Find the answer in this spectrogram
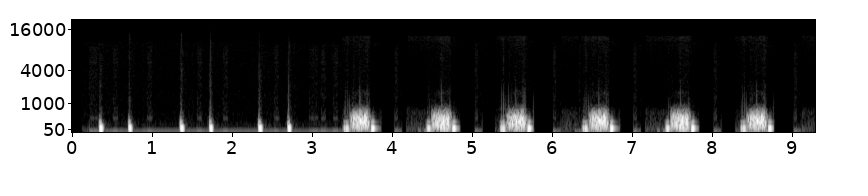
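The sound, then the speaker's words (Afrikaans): Three pairs of crisp, normal heartbeats, then six loud whooshing murmurs of aortic stenosis, each a harsh swelling rush between the heart sounds from a stenotic aortic valve that does not close properly, repeating steadily with no talking. “Die eerste 3 klanke is normale hartklanke, lip dip, lip dip, en dan die suisgeluid wat jy tussen die lip en die dip hoor, is die aorta klep wat nie reg sluit nie en wat stenoties is.”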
